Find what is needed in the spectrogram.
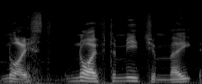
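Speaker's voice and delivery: slow mock London accent slipping Australian; failed London accent. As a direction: attempt a Londoner, land half Australian. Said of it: "more Australian than it was Londoner".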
